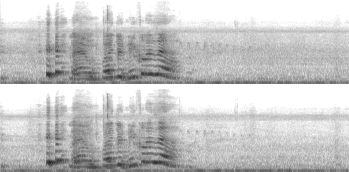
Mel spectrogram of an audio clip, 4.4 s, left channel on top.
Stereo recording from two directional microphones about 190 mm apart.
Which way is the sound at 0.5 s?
25° left (ahead or behind).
